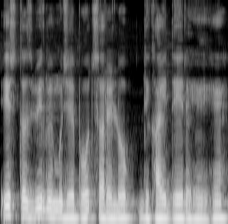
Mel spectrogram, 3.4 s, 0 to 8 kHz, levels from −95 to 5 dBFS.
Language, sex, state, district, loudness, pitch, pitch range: Hindi, male, Arunachal Pradesh, Lower Dibang Valley, -12 LUFS, 100 Hz, 95-105 Hz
